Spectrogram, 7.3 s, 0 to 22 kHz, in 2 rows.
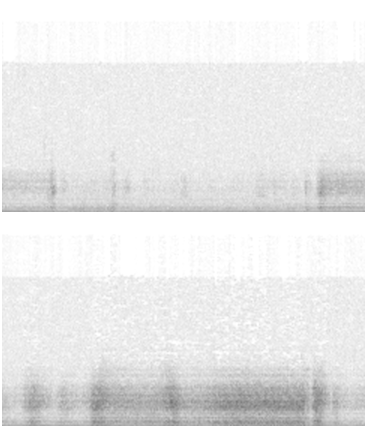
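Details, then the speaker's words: Motorola MK 56-H five-tube radio on isolation transformer after filter capacitor replaced with two 50s; loose connection gone, low steady mains hum under bumps and clatter, not reduced by volume. "Oh, it's humming like crazy. Notice the loose connection's gone, but jeepers creepers. Okay, now is the hum coming from those capacitors?"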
